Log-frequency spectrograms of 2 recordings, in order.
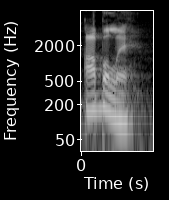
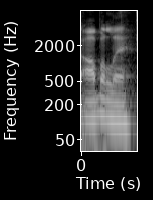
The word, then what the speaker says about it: Aberle: How do I say it? You can now correct me. – Aberle. – Aberle. – Ganz Schwäbisch, Aberle. – It sounds Irish. – No, wie Schwäbisch. Wie hast du gesagt?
